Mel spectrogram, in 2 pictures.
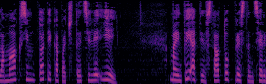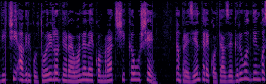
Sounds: speech

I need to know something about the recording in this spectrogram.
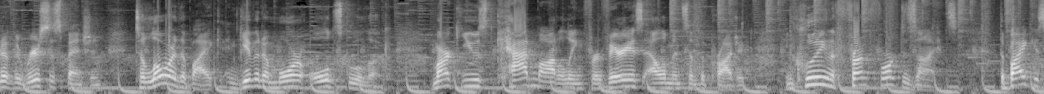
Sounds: music, speech

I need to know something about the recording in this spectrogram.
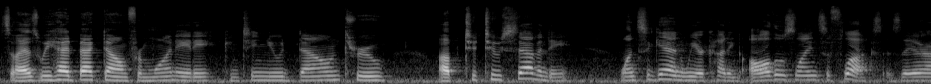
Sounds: speech

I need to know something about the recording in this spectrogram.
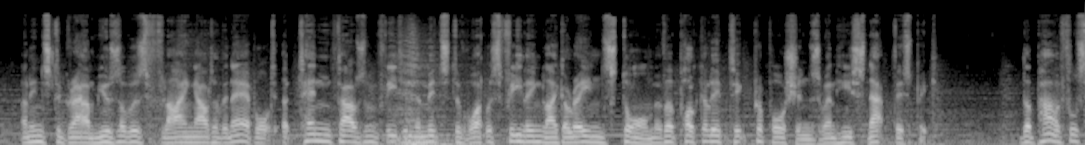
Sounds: music, speech

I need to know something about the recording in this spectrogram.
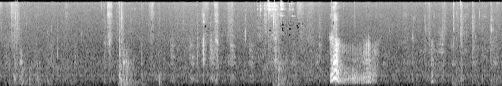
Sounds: dog, animal, pets, canids, inside a small room

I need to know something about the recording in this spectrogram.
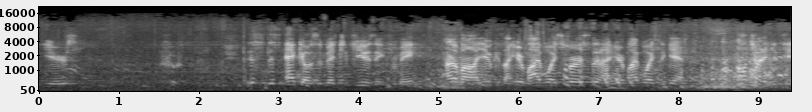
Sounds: speech, man speaking

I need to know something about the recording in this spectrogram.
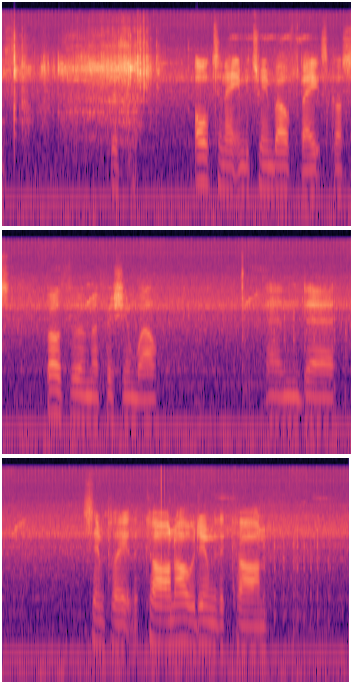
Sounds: speech, outside, rural or natural

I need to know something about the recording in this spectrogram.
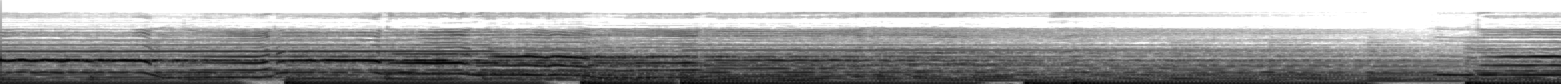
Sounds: new-age music, music

